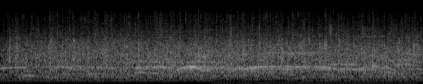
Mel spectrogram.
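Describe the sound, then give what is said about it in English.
An audience at the First Pentecostal Church claps their hands to Jesus in steady, dense applause that holds at an even level throughout, with faint voices and a thin tone threading through the crowd noise. “For those of you that love him, why don't you clap your hands a little louder?”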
